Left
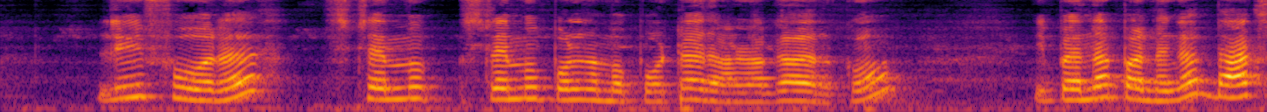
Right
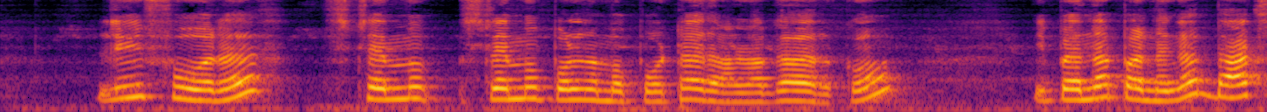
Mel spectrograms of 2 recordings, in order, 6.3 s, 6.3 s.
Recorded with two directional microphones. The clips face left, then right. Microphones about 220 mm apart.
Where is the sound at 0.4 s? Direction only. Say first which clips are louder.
Right 4 dB; 35° right (ahead or behind).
